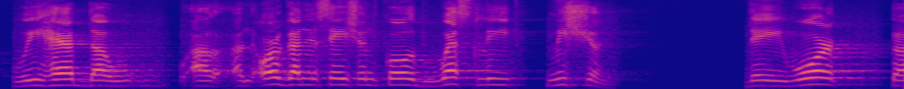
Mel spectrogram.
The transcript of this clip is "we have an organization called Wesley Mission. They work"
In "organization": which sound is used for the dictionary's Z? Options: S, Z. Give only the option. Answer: S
